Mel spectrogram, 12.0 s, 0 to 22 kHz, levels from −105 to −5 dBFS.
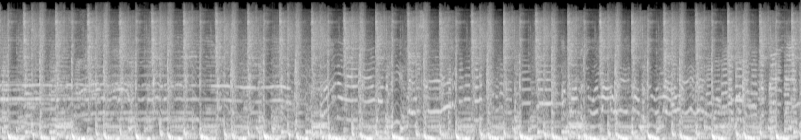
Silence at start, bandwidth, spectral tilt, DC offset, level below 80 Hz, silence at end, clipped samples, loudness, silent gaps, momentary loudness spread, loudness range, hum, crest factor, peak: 0 s; 19 kHz; -4 dB/octave; under 0.1%; -16 dBFS; 0 s; under 0.1%; -13 LUFS; none; 1 LU; 1 LU; none; 12 dB; 0 dBFS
